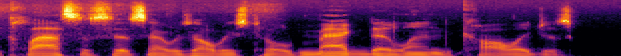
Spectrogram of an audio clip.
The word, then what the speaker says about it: Magdalen: I mean, somebody told Magdalen College is pronounced Magdalen College, but I'm not.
